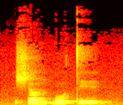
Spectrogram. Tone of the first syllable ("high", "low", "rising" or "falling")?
high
